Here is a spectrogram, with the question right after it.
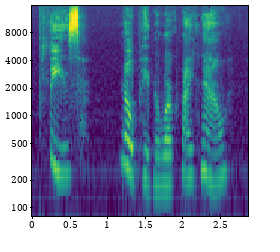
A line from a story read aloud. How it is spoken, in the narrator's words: Fata groaned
